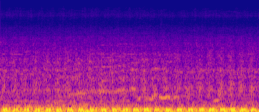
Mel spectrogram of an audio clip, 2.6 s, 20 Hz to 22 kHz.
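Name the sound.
Kawasaki Ninja 650 motorcycle engine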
